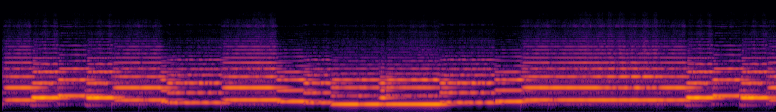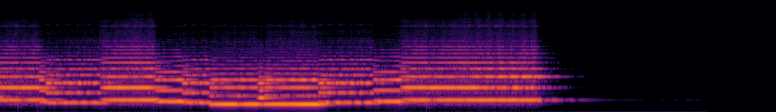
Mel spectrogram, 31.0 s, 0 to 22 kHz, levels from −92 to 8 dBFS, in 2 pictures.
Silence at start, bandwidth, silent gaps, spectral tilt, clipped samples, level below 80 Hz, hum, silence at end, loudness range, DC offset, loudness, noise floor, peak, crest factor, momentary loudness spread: 0.05 s; 8.8 kHz; none; -4.5 dB/octave; under 0.1%; under -90 dBFS; none; 4.35 s; 4 LU; under 0.1%; -24 LUFS; under -90 dBFS; -10 dBFS; 14 dB; 10 LU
